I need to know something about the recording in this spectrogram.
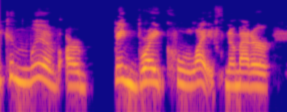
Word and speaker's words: Kuel Life: you started your company is it pronounced cool life it is it's pronounced cool life because my contention is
